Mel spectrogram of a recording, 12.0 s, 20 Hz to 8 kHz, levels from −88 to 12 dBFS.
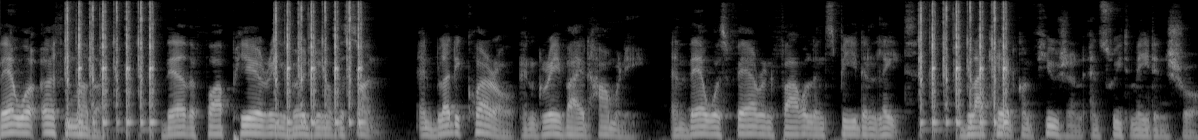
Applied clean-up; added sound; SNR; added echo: classical method log-MMSE.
